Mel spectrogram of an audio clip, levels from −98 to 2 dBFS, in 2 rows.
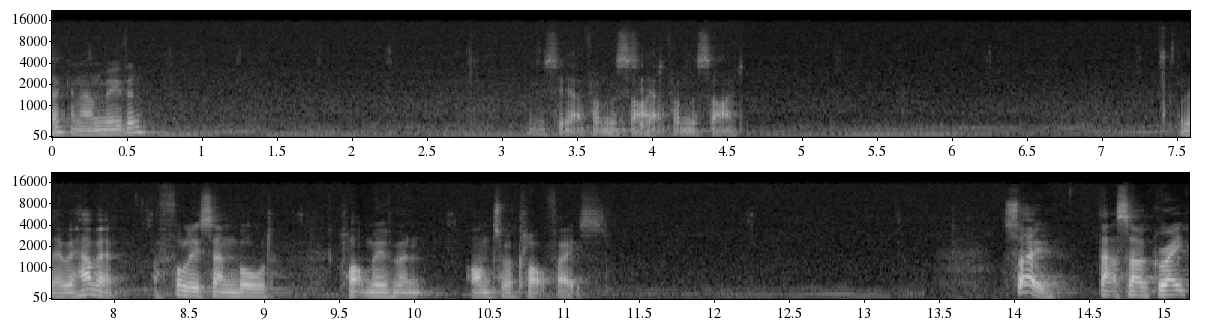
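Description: From the very start until 4.6 s, a doubled audio track runs: a second, full-band copy trails the original by roughly half a second at about the same level, likely from a slower capture path or two out-of-step copies in an edit. Unlike an echo or reverb, the copy carries no decay or room colour, and it doesn't fade. At 4.6 s it simply cuts off, leaving the single track.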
